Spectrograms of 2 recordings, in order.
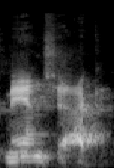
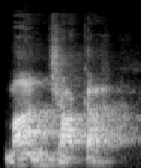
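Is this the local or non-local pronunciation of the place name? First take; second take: local; non-local. First: The name is said the way locals say it. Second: The name is said the way outsiders say it.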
